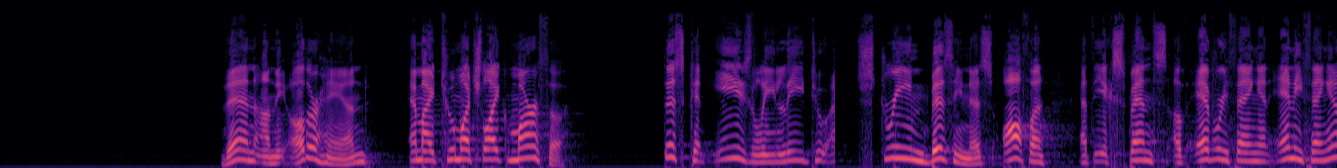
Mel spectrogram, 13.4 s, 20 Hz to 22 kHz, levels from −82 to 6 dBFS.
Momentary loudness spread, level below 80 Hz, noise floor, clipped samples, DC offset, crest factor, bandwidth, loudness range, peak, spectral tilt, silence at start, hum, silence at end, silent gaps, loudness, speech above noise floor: 13 LU; -60 dBFS; -72 dBFS; under 0.1%; under 0.1%; 18 dB; 16.5 kHz; 4 LU; -14 dBFS; -4.5 dB/octave; 2.2 s; 60 Hz at -65 dBFS; 0 s; none; -31 LUFS; 42 dB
